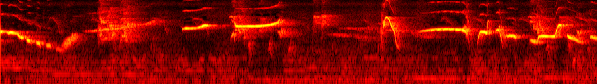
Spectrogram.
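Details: White-rumped shama provoking an opponent with song: descending whistles, a sustained pure note, and rising slurred phrases mixed with brief harsh elements.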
